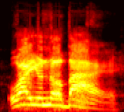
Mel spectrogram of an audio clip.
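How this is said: It is said in a Watto impression voice.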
